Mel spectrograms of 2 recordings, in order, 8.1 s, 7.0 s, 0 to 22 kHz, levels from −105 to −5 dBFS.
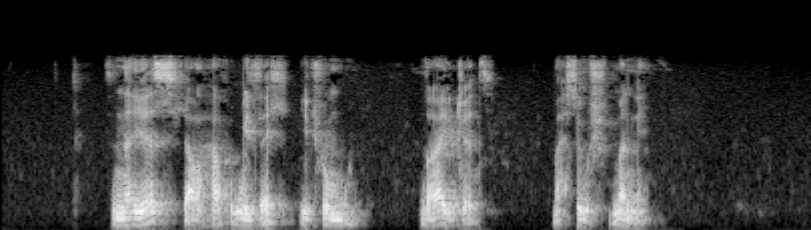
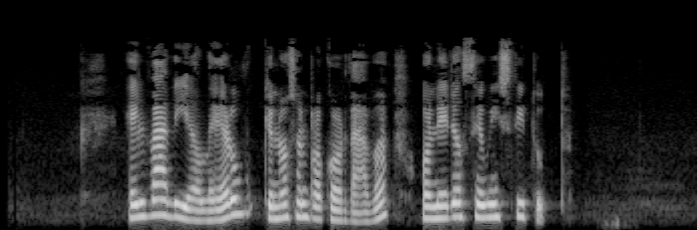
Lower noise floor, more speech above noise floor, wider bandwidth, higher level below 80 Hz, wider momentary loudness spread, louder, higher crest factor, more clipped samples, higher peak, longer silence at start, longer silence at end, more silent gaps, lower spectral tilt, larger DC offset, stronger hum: about the same, -74 dBFS vs -77 dBFS; first, 57 dB vs 48 dB; second, 8.4 kHz vs 11 kHz; first, -56 dBFS vs -84 dBFS; first, 13 LU vs 8 LU; first, -18 LUFS vs -29 LUFS; about the same, 18 dB vs 20 dB; neither; first, -2 dBFS vs -10 dBFS; second, 1.05 s vs 1.3 s; about the same, 1.65 s vs 1.55 s; neither; about the same, -4 dB/octave vs -5 dB/octave; neither; neither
